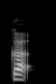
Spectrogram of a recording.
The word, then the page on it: ka7: apatani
